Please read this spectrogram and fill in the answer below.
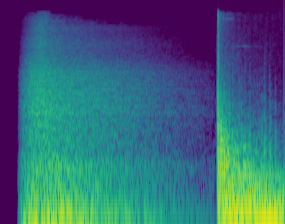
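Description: Logo-intro sound effects: a whoosh that sweeps in and fades away, then a sudden impact about one and a half seconds in, ringing on as a low steady boom.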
